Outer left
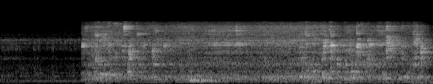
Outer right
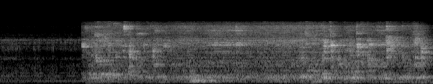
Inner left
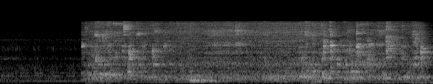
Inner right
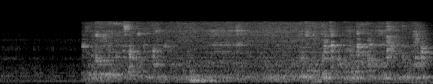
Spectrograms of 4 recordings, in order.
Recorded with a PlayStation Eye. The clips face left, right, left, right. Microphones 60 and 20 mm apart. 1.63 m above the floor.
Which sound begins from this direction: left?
Boiling, at 0.8 s.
